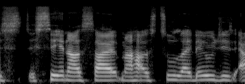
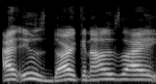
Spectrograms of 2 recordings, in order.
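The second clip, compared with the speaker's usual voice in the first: normal talking voice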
